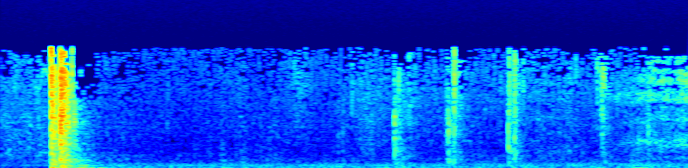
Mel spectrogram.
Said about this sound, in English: She threw open a door as she spoke.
